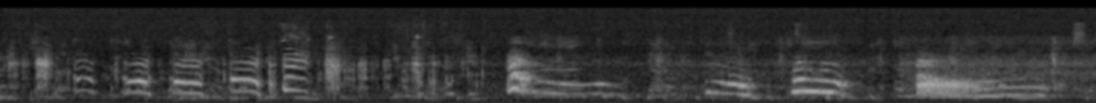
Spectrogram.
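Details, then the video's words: Recorded dogs crying heard by a Shih Tzu cross Jack Russell indoors: a run of short, rising-then-falling yelping whines, several per second early on, then longer separated wails and a final drawn-out cry. "listens to other dogs barking, growling & crying"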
